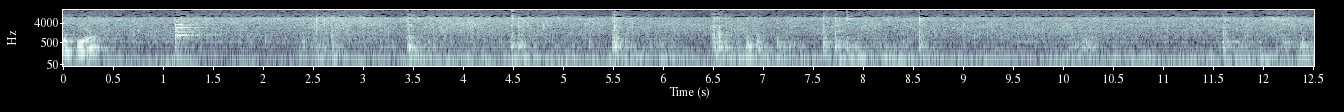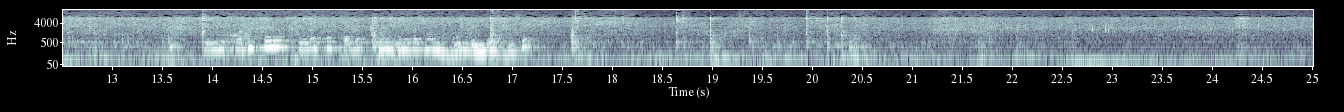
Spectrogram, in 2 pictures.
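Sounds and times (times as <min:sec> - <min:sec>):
vegetables sizzling in hot oil: 0:00.0 - 0:25.0
metal spatula scraping a pan: 0:11.5 - 0:22.1.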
